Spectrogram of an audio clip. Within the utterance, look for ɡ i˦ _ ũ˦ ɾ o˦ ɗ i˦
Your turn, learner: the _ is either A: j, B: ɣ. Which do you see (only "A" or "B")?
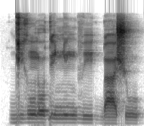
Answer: B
